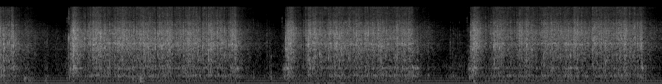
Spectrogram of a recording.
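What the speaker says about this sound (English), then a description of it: "my food processor here is some, there we go, tortilla chips, Tostitos" A food processor pulses Tostitos tortilla chips in loud, gritty bursts of crushing and rattling, three long pulses separated by brief pauses, close and without talk.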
